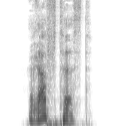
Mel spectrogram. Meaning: inflection of raffen: 1. second-person singular preterite 2. second-person singular subjunctive II
- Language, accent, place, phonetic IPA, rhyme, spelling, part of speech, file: German, Germany, Berlin, [ˈʁaftəst], -aftəst, rafftest, verb, De-rafftest.ogg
